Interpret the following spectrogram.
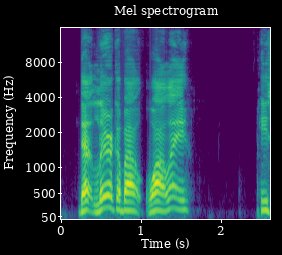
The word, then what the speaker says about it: Wale: He says, and the only reason I put him is because parlay and Wale rhymes. Parlay, Wale.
